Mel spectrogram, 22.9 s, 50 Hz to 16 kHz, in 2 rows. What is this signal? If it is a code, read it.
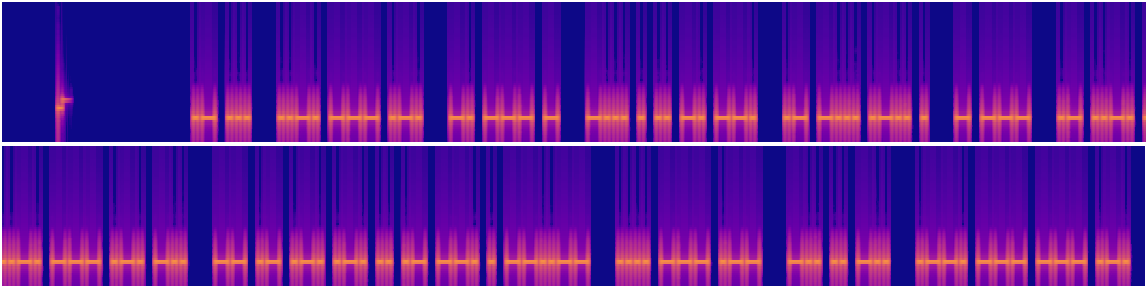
Morse code, heard as a keyed tone, about 28 wpm, 700 Hz. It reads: AS FOR NOT BEING ABLE TO AFFORD MARRIAGE, HOW DID POOR
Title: Sentences from Top 1100 Words 28wpm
